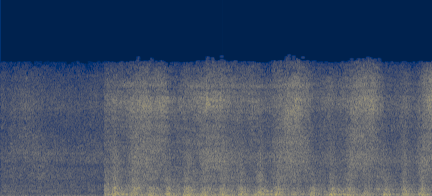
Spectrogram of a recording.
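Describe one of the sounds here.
A steam locomotive rolls slowly past close by, clanking.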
